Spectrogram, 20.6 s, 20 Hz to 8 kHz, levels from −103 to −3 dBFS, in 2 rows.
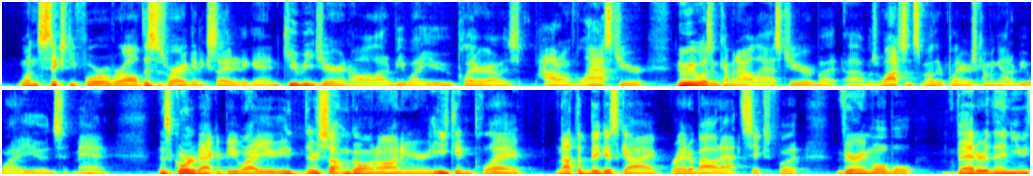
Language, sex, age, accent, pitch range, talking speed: English, male, 30-49, American, 95-125 Hz, 205 wpm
